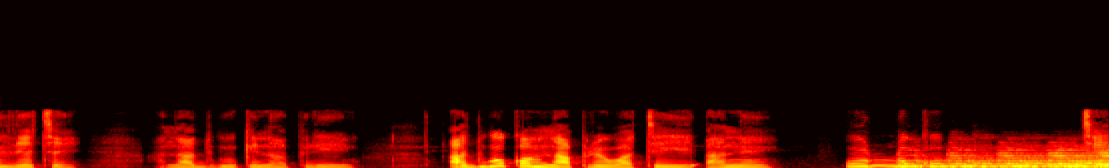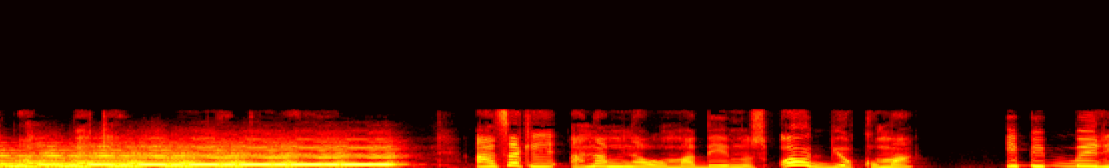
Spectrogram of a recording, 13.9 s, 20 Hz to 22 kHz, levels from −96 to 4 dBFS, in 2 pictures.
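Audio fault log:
5.41–9.68 s feedback howl: a pulsing tone around 500 Hz swells to about 12 dB above speech, repeating about every third of a second as the microphone-to-loudspeaker loop gains level each pass.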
